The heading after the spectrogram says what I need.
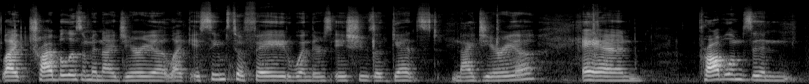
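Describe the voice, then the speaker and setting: A woman's voice: medium pitch, fairly even intonation, a little slow, slight background noise. A young woman from the United States speaking from the audience, thoughtful, with frequent "like". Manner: thoughtful, uses "like" a lot. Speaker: audience member. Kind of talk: statement from the floor.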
